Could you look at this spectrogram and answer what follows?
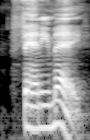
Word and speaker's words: Fannie Mae: Association stands for FNMA we pronounce FNMA Fannie Mae that's the nickname we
